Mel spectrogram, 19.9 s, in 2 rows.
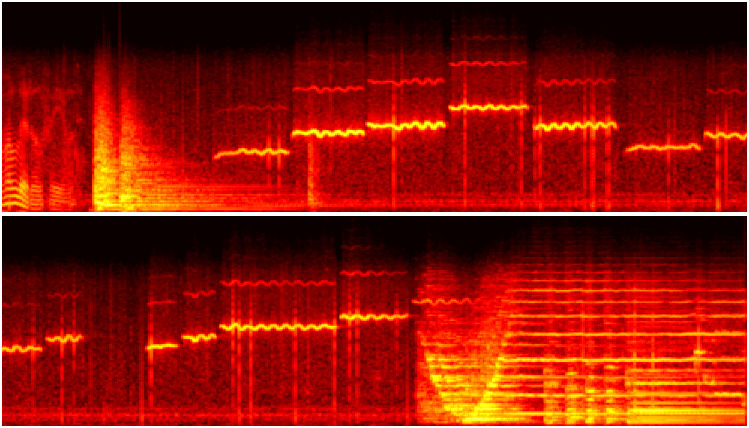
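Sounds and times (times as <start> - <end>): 
speech: 0.0 - 2.3
faint low hum: 0.0 - 19.8
thump: 1.3 - 3.0, 3.9 - 4.4
whistled radio show theme melody: 2.9 - 7.6, 14.5 - 19.8.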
